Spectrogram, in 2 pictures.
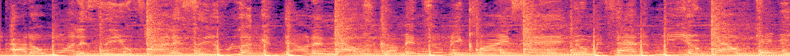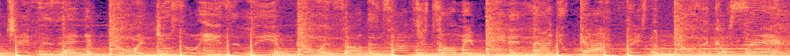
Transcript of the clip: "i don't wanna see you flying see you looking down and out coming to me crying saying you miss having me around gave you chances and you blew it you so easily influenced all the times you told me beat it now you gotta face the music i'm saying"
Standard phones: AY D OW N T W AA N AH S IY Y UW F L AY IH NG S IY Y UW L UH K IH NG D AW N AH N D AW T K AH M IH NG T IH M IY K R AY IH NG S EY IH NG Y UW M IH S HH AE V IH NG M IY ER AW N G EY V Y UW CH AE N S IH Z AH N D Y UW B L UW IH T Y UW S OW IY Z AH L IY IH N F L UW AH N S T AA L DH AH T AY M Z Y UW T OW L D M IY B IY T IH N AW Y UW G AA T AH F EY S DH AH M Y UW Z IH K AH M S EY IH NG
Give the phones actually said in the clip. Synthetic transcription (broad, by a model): AY D OW N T W AA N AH S IY Y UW F AY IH S IY Y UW L UH K IH NG D AW N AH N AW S K AH M IH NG T IH M IY K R AY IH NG S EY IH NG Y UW M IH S HH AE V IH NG M IY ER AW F G EY V Y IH CH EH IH S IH Z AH N Y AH B L UW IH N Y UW S OW IY Z AH L IY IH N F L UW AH N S AA L DH AH T AY M Z Y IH T OW L D M IY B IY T IH N AW Y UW G AA T AH F EY S DH AH M Y UW Z IH K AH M S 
